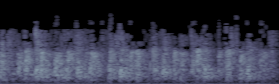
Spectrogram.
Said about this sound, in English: Y'all give Chris a hand clap of praise. I love this young man so much.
